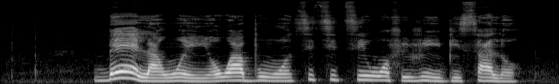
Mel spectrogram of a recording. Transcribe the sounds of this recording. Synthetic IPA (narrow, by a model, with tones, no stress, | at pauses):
bɛː˦˨la˨w̃ɔ̃˧e˨j̃ɔ̃˨˦wa˦bũ˦w̃ɔ̃˧ti˦ti˦tʰi˦w̃ɔ̃˦fi˧ɾi˦i˧bi˧sa˦lɔ˧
